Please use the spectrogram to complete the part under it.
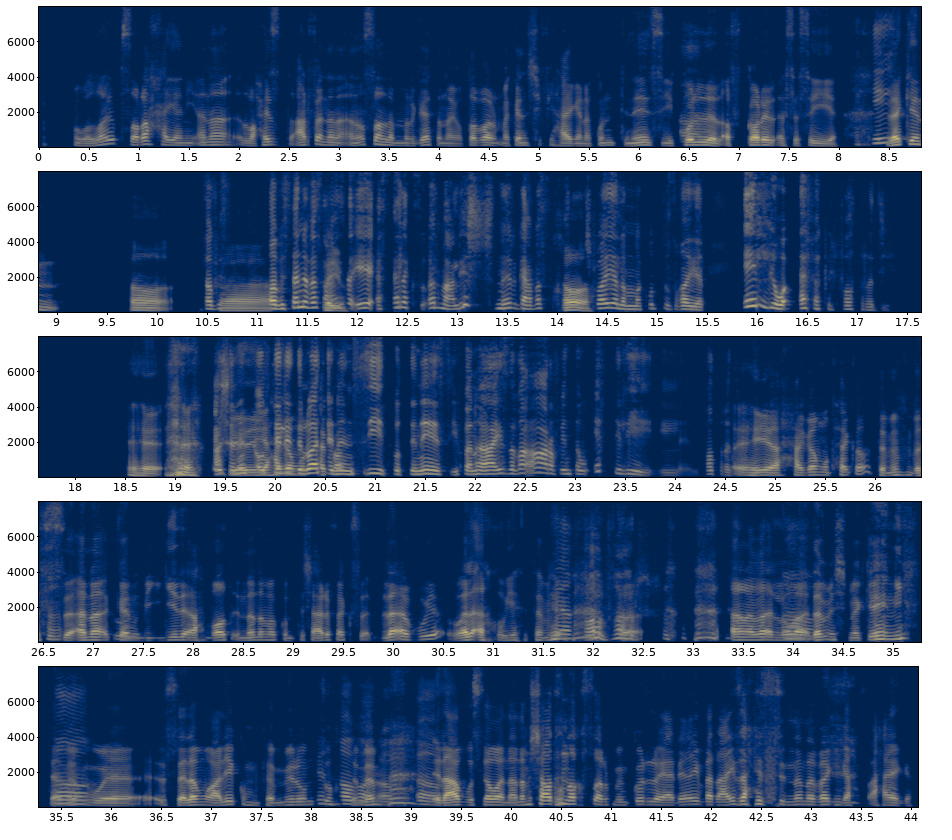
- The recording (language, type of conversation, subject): Arabic, podcast, احكيلي عن هواية كنت بتحبيها قبل كده ورجعتي تمارسيها تاني؟
- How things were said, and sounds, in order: tapping; laugh; laughing while speaking: "تمام"; laughing while speaking: "تمام؟"; laughing while speaking: "خبر!"; laugh; laughing while speaking: "مكاني"; laughing while speaking: "أنا اخسر"; laughing while speaking: "يعني عيب أنا عايز احس"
